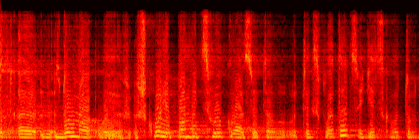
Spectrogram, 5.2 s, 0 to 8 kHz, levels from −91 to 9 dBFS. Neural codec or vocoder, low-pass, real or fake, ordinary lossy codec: vocoder, 24 kHz, 100 mel bands, Vocos; 7.2 kHz; fake; none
